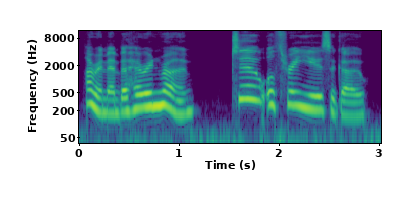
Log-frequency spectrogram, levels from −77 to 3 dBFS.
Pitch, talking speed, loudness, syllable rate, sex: 225 Hz, 200 wpm, -16 LUFS, 5.2 syllables/s, female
